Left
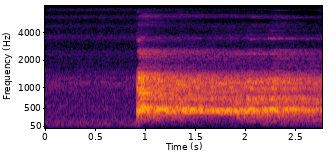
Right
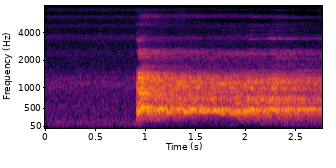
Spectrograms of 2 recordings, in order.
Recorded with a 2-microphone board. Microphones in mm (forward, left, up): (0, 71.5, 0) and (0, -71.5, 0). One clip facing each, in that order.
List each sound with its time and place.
0.9 s a dog barking: centre (ahead or behind), 1.4 m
